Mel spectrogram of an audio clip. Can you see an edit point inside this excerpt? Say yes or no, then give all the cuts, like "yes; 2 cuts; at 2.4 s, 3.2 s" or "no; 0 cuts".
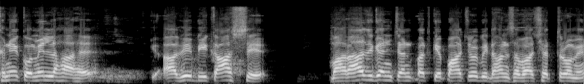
no; 0 cuts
